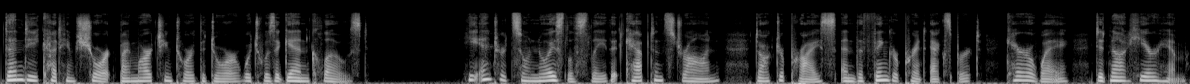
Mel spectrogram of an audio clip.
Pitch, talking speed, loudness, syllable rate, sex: 155 Hz, 155 wpm, -21 LUFS, 4.7 syllables/s, female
